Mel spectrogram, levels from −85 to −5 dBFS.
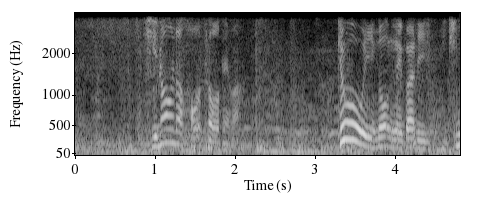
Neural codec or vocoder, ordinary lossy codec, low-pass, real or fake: codec, 16 kHz in and 24 kHz out, 1.1 kbps, FireRedTTS-2 codec; none; 3.6 kHz; fake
